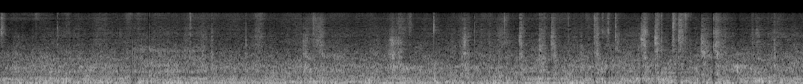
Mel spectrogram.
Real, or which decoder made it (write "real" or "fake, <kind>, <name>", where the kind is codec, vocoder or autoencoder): fake, codec, SNAC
